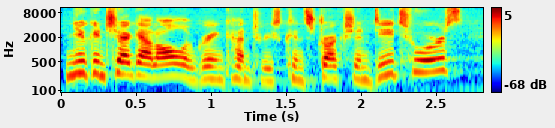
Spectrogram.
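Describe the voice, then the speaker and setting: A woman's voice: mid-range voice, animated, a little fast, a little mellow. An American woman anchoring a TV newscast, reading local news to viewers.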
